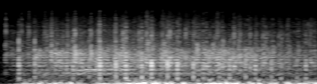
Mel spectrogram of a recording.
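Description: Audience applause at a Black-owned bookstore community event greets a speaker, a steady dense patter of clapping that swells and holds at moderate loudness with no talk over it.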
